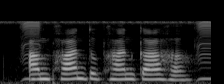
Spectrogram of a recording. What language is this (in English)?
Bhojpuri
